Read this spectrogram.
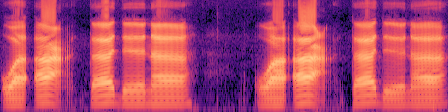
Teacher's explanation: apabila ada huruf dal dia sukun, maka termasuk kepada bacaan qalqalah yang harus dibaca mantul.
